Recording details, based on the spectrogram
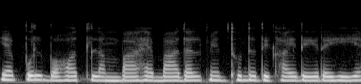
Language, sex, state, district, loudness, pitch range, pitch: Hindi, female, Chhattisgarh, Sukma, -14 LUFS, 180-195 Hz, 185 Hz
